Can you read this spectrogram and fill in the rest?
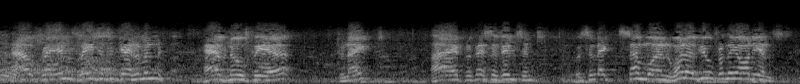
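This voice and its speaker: An actor playing a sinister carnival hypnotist and smooth-talking showman in an old-time radio drama, theatrical and menacing. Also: sits high. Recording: dull old radio recording with music.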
